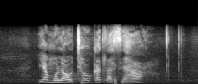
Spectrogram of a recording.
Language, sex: Northern Sotho, female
